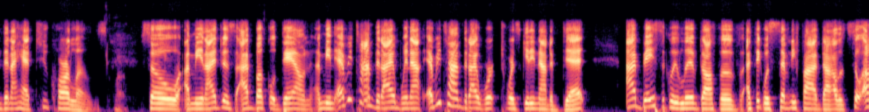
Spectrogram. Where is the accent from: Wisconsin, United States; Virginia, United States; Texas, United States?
Virginia, United States; I'm from Virginia. I don't have any loyalties to South Carolina.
